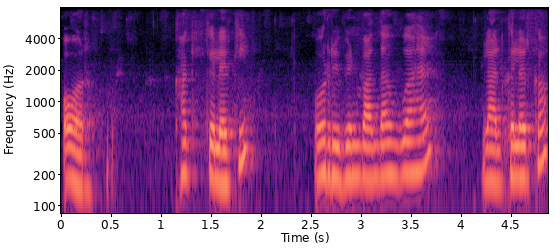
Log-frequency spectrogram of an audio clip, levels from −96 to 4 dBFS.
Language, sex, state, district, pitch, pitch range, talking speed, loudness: Magahi, female, Bihar, Gaya, 190 Hz, 180-210 Hz, 150 wpm, -25 LUFS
